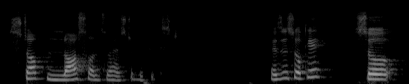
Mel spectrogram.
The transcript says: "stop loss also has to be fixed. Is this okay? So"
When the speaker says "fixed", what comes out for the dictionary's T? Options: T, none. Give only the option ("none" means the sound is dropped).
T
